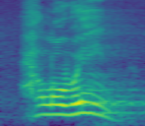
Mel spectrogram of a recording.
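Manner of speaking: ordinary delivery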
